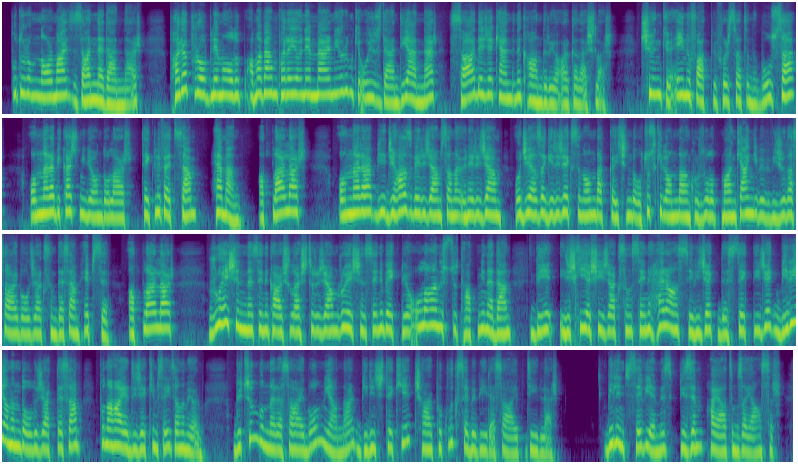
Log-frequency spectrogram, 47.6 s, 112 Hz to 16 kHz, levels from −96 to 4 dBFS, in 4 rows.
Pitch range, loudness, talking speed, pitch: 200-245 Hz, -18 LUFS, 125 wpm, 220 Hz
